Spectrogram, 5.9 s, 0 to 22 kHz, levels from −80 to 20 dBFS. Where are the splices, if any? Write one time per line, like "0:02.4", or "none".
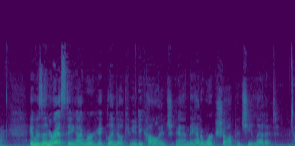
none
